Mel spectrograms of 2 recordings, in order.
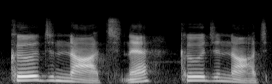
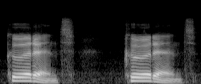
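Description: First: "could not" said slowly with "could" stressed; slow model of could not. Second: "couldn't" said as one contracted word; contracted form. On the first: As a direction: spell out the two words slowly. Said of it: "E aí fica". ("could not" devagar, "could" acentuado) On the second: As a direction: run it together into "couldn't". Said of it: "a forma contraída é". ("couldn't" contraído numa só palavra) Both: Shown as a demonstration.

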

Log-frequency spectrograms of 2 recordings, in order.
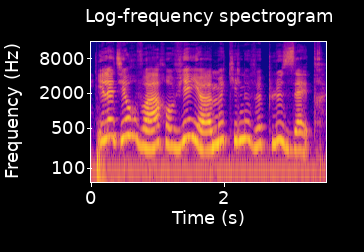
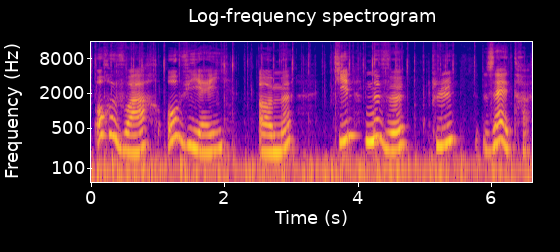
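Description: First: Said in the usual way. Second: Slowly, word by word, with pauses; slow dictation. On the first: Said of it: "sentence repeated at normal pace". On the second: Shown as a demonstration. Teacher dictating the sentence slowly, pausing between words. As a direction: spell it out for the class slowly. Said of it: "slow dictation of the sentence".

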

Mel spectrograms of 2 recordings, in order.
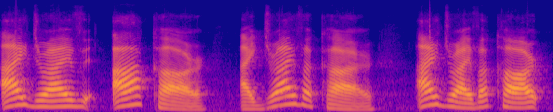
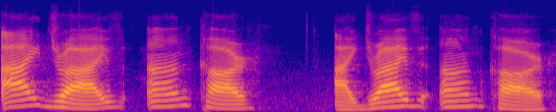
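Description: First: Very slow drill with "a car"; slow correct example. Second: Very slow drill of "an car"; slow wrong example. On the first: Teacher modelling the correct sentence slowly. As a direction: read the corrected line slowly. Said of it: "o correto é a". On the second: Teacher reading the wrong sentence slowly for students. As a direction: read the mistake very slowly. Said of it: "Tá errado também". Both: Shown as a demonstration.

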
